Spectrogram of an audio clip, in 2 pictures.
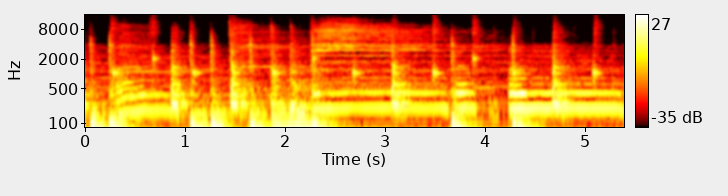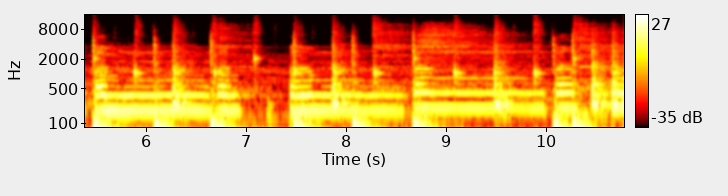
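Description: Playback of the song's pre-chorus over studio monitors: a drum kit with kick drum and snare hits, over held pitched notes from another instrument.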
